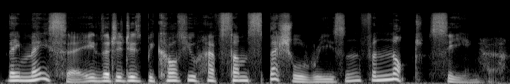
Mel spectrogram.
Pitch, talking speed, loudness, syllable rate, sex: 160 Hz, 190 wpm, -18 LUFS, 4.1 syllables/s, male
